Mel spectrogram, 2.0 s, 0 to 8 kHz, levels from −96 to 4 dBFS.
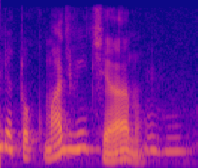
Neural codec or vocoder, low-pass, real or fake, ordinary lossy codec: none; 7.2 kHz; real; none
